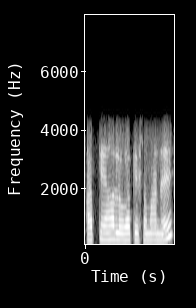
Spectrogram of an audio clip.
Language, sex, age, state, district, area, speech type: Hindi, female, 45-60, Uttar Pradesh, Pratapgarh, rural, conversation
